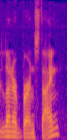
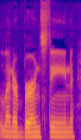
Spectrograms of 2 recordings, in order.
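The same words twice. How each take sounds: First: Bernstein ending in "stine"; corrected pronunciation. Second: Bernstein ending in "steen"; mispronounced Bernstein. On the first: Podcaster correcting a mispronounced name, Bernstein as BURN-stine. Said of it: "I think I might have been". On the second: Podcaster listing famous burials, mispronounced Bernstein as BURN-steen. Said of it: "mispronouncing it". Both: Real, not acted.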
